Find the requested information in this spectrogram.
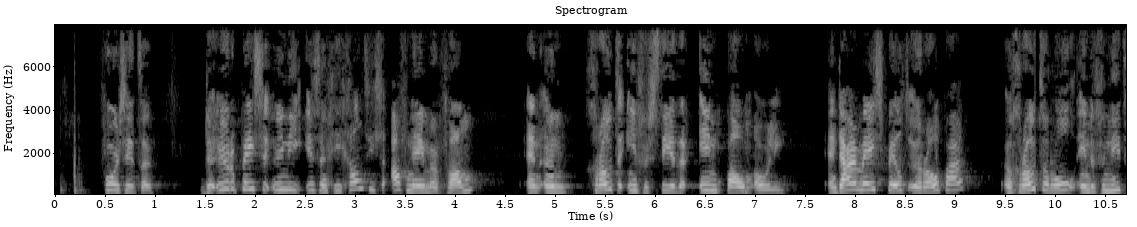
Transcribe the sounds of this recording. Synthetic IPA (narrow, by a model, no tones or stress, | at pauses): v̥ʊːɹzɪtəɹ | dəøːɾopejsəʔyniʔɪsənχiχɑntisɑfnejməɹvɑn | ʔɛnənχrowtəʔɪnvɛstɪːɹdəɹɪnpɑlˠmowli | ʔɛndaːɹmejspeːlˠtøːɾowpa | ʔənχrowtərɔlˠɪndəvəɹnit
